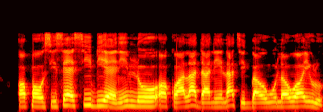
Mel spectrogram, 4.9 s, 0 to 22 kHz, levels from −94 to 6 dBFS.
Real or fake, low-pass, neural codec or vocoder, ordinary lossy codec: real; 7.2 kHz; none; none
